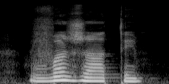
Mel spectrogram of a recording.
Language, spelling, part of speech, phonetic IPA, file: Ukrainian, вважати, verb, [ʋːɐˈʒate], Uk-вважати.ogg
- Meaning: to consider, to deem, to regard, to think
